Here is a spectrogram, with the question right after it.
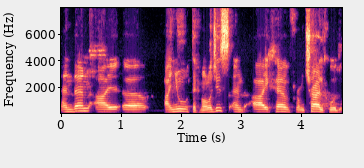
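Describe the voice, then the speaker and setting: A man with a Croatian accent, speaking at a fairly slow pace. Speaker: dentist and startup founder. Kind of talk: interview. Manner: halting, many fillers.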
